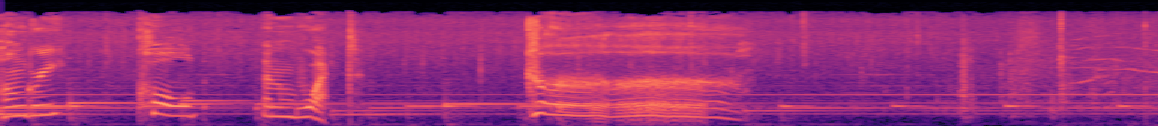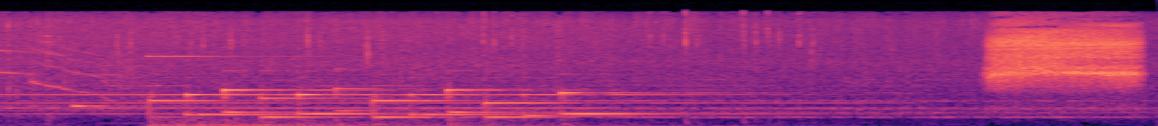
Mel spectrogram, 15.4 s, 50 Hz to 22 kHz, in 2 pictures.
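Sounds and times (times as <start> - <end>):
rain pattering steadily: 0.0 - 15.4
speech: 0.3 - 2.4, 3.5 - 4.4
slow melody of soft hooting tones: 5.2 - 14.4.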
